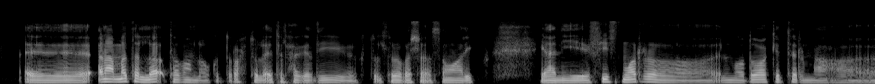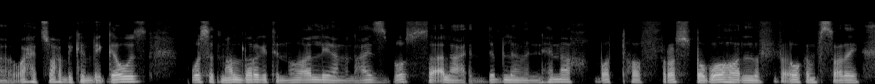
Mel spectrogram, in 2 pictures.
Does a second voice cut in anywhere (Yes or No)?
No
